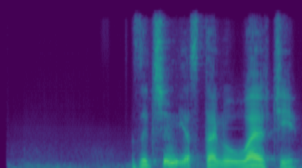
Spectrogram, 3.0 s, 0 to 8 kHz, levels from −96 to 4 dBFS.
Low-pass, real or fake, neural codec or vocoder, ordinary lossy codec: 7.2 kHz; fake; codec, 16 kHz, 0.5 kbps, X-Codec, HuBERT features, trained on balanced general audio; none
